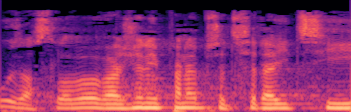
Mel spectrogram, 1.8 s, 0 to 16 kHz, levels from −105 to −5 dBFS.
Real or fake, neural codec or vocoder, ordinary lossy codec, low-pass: real; none; MP3, 48 kbps; 14.4 kHz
